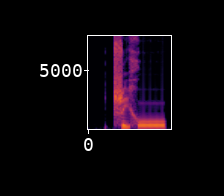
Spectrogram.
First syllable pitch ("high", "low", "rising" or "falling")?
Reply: high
